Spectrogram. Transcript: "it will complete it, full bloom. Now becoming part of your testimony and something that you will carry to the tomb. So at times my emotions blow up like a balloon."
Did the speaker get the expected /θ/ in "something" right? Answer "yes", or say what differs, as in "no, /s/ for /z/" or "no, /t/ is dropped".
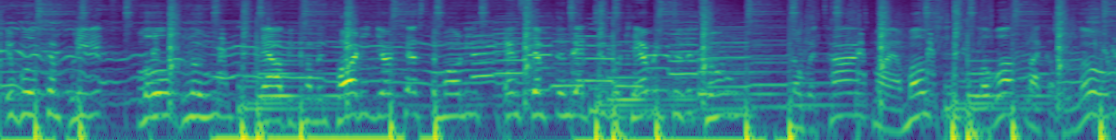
yes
